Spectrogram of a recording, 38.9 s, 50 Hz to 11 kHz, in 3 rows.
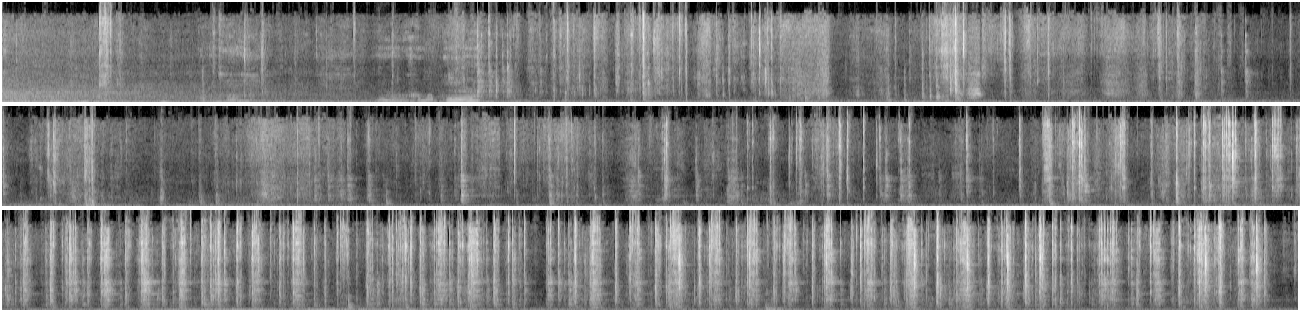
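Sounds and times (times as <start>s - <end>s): low steady hum: 0.0s - 20.1s.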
